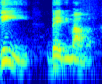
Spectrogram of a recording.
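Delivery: "the" stretched and stressed, long double E. Dramatically calling her the baby mama: drawn-out stressed 'the'. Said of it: "when I say the, I put an emphasis on the two E's".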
